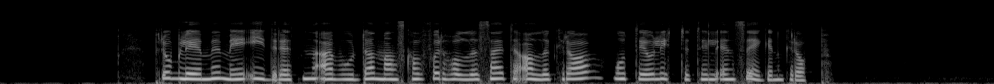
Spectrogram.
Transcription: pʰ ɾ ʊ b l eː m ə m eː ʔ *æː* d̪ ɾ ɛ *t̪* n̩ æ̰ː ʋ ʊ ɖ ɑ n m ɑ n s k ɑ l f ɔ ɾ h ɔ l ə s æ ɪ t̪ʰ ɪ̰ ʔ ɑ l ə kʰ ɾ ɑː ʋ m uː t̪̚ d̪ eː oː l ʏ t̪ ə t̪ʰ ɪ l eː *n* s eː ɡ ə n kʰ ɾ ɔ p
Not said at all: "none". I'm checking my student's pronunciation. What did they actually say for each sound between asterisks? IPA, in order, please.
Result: iː, t̪, n

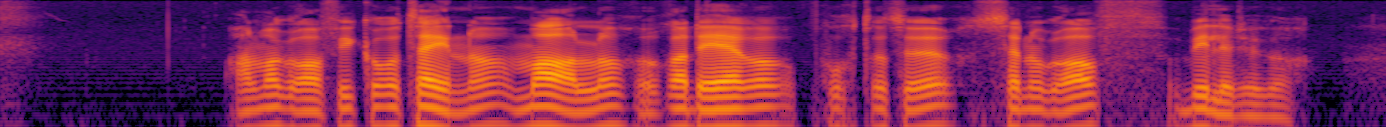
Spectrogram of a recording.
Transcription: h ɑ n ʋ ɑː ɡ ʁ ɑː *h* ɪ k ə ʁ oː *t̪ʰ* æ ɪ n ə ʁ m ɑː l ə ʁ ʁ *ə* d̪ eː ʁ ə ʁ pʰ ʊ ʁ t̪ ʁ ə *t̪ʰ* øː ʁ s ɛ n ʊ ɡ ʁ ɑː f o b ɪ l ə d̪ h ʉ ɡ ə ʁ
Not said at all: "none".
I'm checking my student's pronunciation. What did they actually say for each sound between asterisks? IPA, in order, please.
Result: f, t̪ʰ, ɑ, t̪ʰ

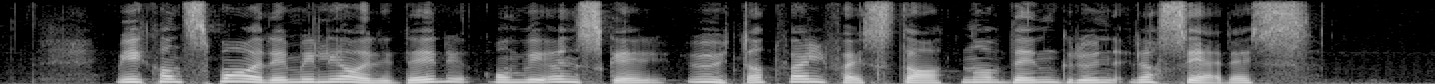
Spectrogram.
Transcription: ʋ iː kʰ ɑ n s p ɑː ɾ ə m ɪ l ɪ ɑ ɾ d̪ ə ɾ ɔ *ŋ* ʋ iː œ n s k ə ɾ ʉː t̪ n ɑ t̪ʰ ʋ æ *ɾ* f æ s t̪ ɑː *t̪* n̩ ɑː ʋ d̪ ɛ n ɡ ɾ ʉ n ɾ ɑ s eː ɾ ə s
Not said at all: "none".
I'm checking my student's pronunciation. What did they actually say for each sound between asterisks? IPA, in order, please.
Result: m, l, t̪

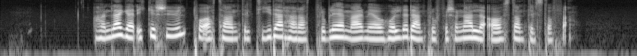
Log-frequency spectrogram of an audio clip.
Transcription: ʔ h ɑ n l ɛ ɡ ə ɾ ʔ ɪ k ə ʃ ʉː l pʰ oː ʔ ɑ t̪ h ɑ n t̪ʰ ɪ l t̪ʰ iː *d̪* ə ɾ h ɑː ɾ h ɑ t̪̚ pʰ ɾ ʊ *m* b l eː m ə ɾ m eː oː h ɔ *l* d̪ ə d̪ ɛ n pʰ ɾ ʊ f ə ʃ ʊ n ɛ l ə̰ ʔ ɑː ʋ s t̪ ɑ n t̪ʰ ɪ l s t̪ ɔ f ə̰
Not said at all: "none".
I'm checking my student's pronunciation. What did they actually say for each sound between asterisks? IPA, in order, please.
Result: d̪, none, l

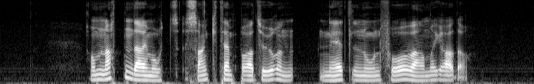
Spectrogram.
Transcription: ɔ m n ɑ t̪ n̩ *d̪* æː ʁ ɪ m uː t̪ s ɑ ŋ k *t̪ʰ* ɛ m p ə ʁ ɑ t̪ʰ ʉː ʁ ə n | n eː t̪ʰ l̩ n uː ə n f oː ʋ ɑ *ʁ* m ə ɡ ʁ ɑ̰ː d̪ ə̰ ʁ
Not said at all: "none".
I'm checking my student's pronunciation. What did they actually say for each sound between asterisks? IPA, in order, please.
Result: d̪, t̪ʰ, ʁ

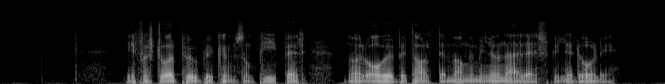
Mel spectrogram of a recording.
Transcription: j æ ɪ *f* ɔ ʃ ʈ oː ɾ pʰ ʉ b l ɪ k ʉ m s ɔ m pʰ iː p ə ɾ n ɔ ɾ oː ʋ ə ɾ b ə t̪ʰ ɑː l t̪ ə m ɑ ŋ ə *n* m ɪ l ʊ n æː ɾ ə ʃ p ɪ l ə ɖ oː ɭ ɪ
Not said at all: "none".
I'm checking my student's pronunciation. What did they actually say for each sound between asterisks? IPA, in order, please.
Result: f, none

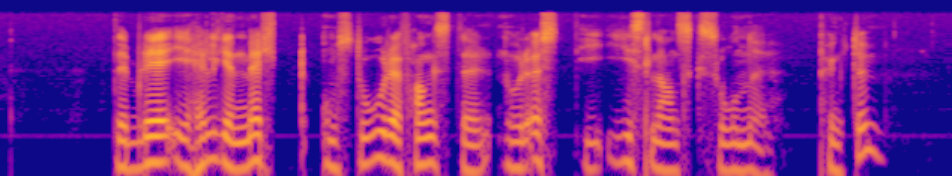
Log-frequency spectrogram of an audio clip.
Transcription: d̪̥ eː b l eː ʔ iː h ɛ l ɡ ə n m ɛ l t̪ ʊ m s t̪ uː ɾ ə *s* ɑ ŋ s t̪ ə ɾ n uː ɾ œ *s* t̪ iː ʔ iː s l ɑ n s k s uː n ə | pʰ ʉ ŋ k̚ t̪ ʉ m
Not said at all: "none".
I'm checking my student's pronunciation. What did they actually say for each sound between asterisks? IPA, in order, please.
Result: f, s

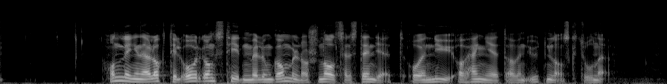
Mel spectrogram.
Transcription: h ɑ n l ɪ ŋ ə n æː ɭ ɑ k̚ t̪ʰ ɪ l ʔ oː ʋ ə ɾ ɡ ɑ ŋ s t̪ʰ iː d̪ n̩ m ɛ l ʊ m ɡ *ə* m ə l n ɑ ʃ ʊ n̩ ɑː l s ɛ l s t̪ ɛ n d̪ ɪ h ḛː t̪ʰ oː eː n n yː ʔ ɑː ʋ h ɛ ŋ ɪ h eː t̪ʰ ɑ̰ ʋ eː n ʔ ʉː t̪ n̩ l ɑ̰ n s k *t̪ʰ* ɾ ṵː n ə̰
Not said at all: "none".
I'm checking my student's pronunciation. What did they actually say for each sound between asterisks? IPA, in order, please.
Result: ɑ, t̪ʰ

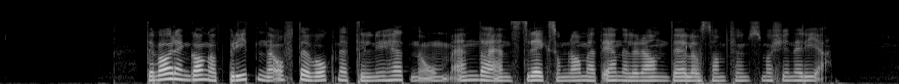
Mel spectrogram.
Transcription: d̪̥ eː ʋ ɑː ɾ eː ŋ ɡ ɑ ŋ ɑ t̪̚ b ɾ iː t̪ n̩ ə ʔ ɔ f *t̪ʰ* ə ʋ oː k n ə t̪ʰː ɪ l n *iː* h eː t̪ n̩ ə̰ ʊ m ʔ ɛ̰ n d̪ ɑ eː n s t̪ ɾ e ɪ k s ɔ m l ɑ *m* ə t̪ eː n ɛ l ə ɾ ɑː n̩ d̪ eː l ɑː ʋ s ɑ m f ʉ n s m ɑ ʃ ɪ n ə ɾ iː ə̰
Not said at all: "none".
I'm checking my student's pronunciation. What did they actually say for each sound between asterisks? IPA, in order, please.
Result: t̪, yː, m

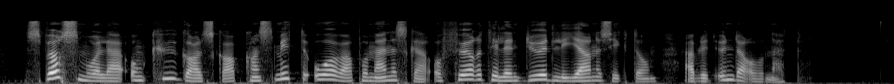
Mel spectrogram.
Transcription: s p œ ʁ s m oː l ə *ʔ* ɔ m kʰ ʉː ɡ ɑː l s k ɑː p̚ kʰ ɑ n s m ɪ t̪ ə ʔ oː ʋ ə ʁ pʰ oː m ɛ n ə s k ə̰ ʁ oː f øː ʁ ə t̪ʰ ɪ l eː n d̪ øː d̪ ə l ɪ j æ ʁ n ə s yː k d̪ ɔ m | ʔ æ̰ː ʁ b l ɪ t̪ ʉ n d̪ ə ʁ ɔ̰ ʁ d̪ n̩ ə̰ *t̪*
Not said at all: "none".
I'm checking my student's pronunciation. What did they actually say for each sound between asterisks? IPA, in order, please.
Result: ʔ, t̪

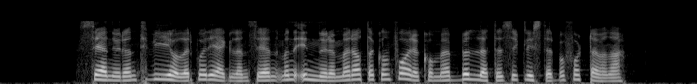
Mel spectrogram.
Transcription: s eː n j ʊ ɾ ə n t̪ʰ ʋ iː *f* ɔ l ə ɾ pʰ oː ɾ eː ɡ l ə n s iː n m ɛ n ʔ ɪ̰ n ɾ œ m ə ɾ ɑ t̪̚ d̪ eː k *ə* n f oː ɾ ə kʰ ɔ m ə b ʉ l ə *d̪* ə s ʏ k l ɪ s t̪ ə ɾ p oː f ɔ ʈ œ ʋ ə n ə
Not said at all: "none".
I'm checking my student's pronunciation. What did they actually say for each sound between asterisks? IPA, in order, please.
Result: h, ɑ, t̪

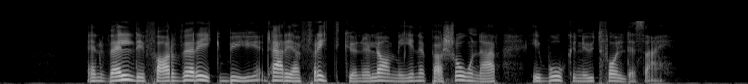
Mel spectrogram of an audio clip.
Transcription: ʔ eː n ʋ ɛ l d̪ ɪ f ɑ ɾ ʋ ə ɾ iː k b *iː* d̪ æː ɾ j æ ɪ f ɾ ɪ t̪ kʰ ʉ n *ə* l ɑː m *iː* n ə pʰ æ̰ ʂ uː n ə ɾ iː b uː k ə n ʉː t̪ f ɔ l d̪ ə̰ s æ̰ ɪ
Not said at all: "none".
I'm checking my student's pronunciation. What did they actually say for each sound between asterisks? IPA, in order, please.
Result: yː, ə, iː

